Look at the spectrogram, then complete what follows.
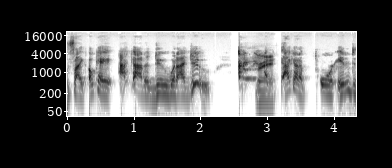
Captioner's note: laughter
